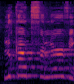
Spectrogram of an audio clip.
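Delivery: high, loud warning call; cows calling. A narrator's reading. Cows warning Wilbur about Lurvy. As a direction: shout the warning across the yard. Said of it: "called the cows".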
